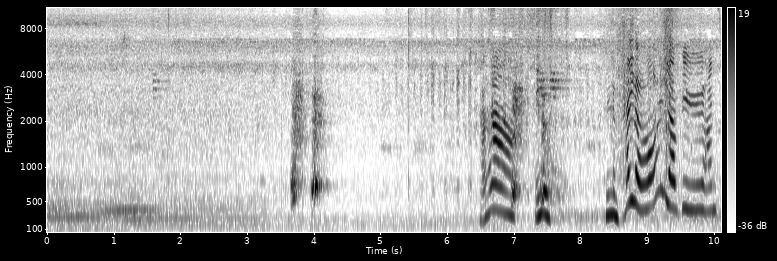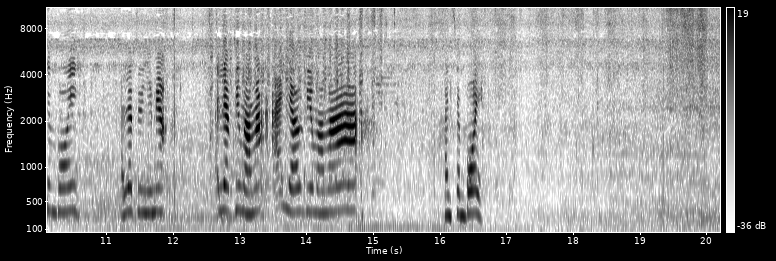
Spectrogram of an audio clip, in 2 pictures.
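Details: Playful pet dogs produce a lively run of rising-and-falling yelping whines, many quick bursts clustered through the middle, with short barks, panting and human voices mixed in.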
